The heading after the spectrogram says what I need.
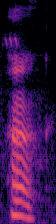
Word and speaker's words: un: So for masculine and singular we use un. Try to learn its pronunciation. It's un.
